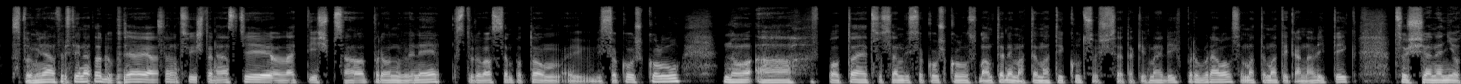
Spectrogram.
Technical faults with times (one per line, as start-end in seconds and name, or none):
0.59-4.40 repeated packet loss (robotic sound)
6.54-7.19 jitter buffer speed-up
11.43-12.19 jitter buffer speed-up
